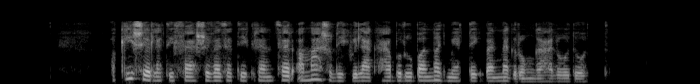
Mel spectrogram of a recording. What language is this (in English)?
Hungarian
